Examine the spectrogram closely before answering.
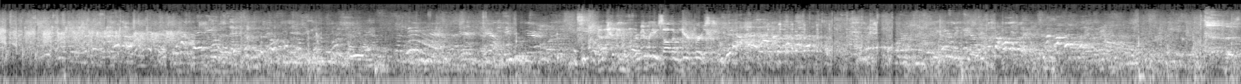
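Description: A crowd of elderly people chatters in the background.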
